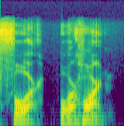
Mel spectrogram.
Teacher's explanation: Notice how your mouth kind of gets round when you say that or. That's the bossy R hard at work.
